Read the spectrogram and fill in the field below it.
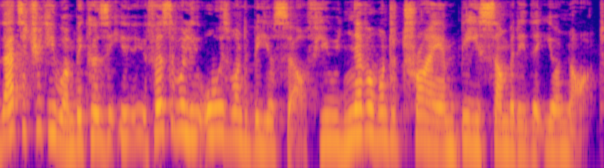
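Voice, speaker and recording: The speaker has an English accent and lively intonation. The delivery is fairly quick, with hardly any pauses. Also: woman, medium pitch for a woman. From England. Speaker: coach and public speaker. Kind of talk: interview.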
